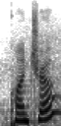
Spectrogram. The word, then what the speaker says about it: Cointreau: are using cointreau nice is that the proper pronunciation cointreau yeah yes okay i'm not i'm not checking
